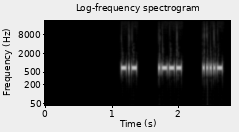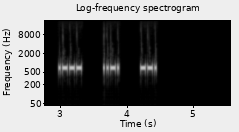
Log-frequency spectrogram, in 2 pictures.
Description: Morse code, heard as a keyed tone, about 43 wpm, spaced as for 21 wpm, 700 Hz. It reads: KJ4JFG
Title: USA Call Signs - 6 Characters - 4x Character Spacing - 45wpm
